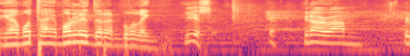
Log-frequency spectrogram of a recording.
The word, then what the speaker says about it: Muralidharan: Talking about the bowler's action, Paul, to me it looked like Muthai Muralidharan bowling. Yes. You know, we both said the same name. You just pronounced it correctly.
